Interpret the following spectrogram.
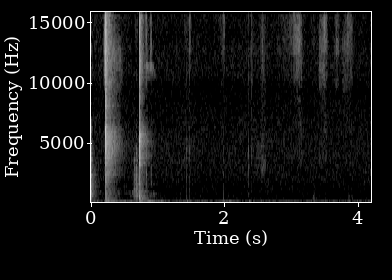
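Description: Objects being handled on a wooden tabletop: two sharp knocks in the first second, then faint low room noise.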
